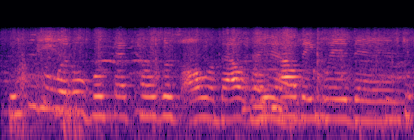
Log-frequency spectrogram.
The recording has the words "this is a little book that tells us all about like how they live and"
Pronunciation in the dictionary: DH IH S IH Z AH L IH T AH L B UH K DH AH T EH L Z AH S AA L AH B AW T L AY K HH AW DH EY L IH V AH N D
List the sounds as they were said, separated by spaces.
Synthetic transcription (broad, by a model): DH IH S IH Z AH L IH T L B UH K DH AH T EH L Z AH S AA L AH B AW T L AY HH AW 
